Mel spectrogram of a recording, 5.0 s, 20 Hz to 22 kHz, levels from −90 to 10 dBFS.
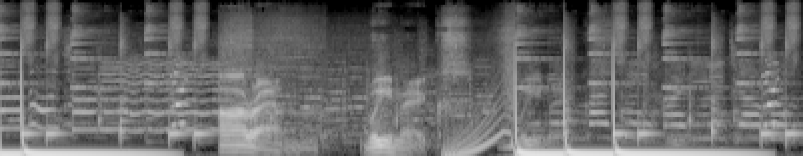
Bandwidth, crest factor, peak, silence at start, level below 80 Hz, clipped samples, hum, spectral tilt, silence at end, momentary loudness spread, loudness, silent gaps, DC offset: over 20 kHz; 10 dB; 0 dBFS; 0 s; -12 dBFS; under 0.1%; none; -5 dB/octave; 0 s; 12 LU; -13 LUFS; none; under 0.1%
